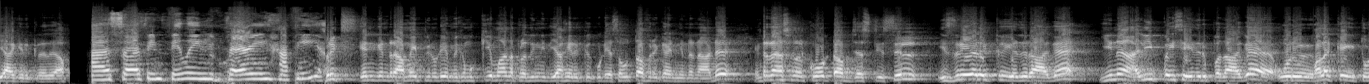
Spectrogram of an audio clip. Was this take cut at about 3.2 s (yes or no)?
yes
